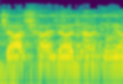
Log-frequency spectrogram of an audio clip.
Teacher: जीभ का अग्रभाग जो होता है वो मुख के कठोर ताल को स्पर्श करता है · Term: तालव्य व्यंजन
